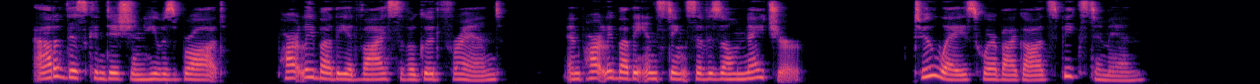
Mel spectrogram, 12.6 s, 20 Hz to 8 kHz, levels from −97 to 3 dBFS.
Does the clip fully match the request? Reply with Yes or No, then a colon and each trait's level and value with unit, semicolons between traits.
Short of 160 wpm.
Yes: average, 150 wpm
